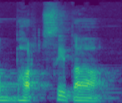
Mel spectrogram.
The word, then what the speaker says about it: ഭർസിത: അവിടെ ഭർസിത, ഭർസിത എന്നാണ് ഉച്ചാരണം.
